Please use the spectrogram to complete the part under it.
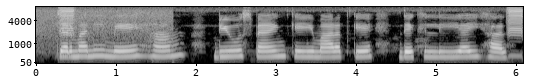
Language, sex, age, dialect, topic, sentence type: Magahi, female, 18-24, Central/Standard, banking, statement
